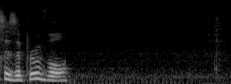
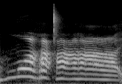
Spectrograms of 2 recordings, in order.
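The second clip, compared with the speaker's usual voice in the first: slow hammed-up villain cackle; mock evil mwahaha; mock evil laugh; slower than usual. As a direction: play the cartoon villain.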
